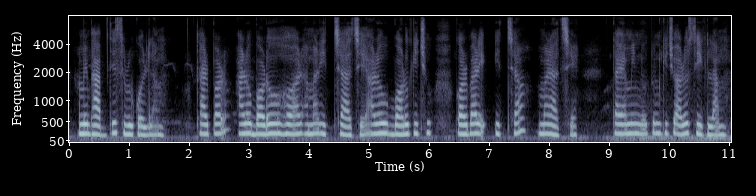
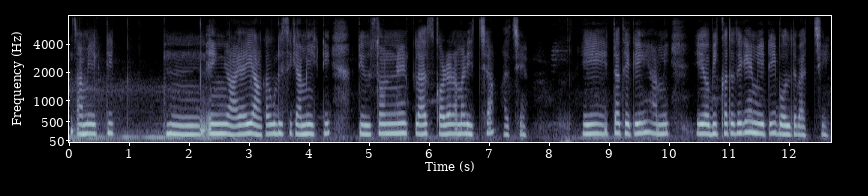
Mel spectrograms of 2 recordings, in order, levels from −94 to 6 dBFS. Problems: none marked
